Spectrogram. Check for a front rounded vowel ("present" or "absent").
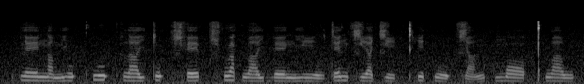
absent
